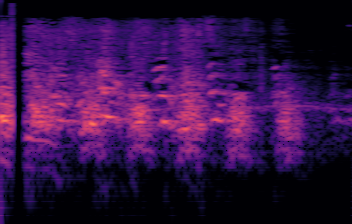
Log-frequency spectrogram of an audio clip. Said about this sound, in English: When he heard the sound of an approaching dog team, Frank Morris looked out the window of the shack he shared with his partner.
